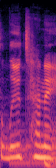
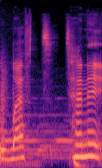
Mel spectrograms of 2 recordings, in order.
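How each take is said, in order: First: It is said the American way, without an f. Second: It is said the British way, with an f. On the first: "in the U S" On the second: "in the U K"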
